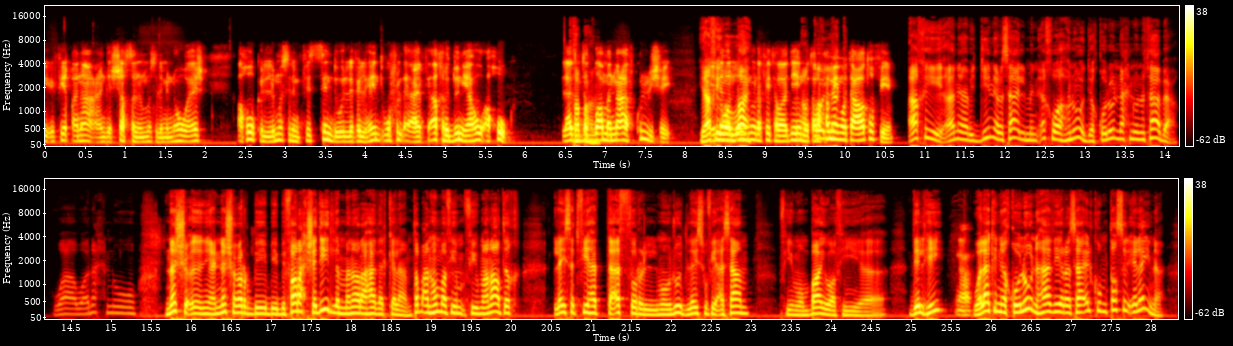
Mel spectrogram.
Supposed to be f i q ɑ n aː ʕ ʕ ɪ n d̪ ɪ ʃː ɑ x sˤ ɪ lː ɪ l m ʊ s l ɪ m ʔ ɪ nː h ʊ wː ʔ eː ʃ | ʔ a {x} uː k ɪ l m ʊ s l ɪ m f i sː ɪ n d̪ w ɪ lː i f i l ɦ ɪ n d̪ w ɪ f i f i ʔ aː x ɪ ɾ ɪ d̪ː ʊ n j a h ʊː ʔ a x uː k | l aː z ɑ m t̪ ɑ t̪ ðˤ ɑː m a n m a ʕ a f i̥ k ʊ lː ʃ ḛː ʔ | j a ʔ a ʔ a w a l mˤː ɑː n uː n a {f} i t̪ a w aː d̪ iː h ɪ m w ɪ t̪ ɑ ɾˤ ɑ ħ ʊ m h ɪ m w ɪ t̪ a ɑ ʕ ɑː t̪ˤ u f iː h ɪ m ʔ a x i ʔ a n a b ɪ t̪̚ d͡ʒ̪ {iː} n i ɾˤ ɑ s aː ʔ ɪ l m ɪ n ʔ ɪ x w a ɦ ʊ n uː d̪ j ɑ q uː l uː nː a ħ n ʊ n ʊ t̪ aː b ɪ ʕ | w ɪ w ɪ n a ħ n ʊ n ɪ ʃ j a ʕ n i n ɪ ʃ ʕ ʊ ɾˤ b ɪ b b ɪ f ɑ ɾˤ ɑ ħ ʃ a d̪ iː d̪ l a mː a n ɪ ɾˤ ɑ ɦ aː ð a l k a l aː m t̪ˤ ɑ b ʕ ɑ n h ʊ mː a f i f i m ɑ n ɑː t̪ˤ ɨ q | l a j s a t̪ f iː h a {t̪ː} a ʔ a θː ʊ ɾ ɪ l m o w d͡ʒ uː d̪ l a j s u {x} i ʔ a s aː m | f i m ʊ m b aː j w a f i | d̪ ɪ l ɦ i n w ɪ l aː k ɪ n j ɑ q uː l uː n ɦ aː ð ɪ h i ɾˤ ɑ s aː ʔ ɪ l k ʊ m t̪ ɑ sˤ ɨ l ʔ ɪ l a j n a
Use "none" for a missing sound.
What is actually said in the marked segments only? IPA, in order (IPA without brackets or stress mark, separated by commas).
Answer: x, f, iː, t̪ː, f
